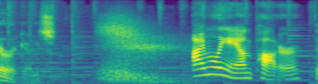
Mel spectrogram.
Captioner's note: computer whooshing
